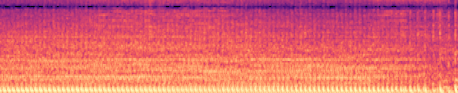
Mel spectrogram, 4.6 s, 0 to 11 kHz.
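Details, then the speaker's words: Toro Wheelhorse 1438HXL lawn tractor repowered with rebuilt 17.5 hp engine, choked start on new 160 CCA battery, stator charging about 15 V: steady even chug about three beats a second, no misses or knocks; lights brighten with throttle. Normal running. "When you throttle up, it gets the bulbs get brighter because it's off the stator."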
